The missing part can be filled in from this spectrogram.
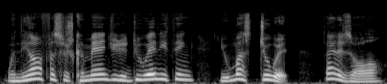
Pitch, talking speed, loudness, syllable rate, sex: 195 Hz, 230 wpm, -18 LUFS, 6.2 syllables/s, male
